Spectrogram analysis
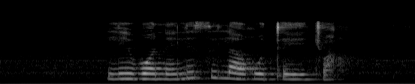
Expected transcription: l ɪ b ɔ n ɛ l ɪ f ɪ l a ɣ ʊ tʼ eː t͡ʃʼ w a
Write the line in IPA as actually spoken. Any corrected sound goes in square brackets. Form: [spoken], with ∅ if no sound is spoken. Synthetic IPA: l ɪ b ɔ n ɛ l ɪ [s] ɪ l a ɣ ʊ tʼ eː t͡ʃʼ w a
